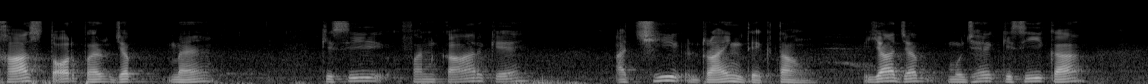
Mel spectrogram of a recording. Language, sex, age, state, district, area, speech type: Urdu, male, 18-30, Bihar, Gaya, rural, spontaneous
